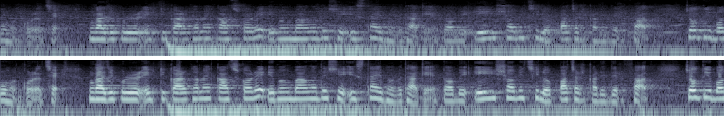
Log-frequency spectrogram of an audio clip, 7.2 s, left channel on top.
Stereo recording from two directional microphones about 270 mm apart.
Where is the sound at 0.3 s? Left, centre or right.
Right.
